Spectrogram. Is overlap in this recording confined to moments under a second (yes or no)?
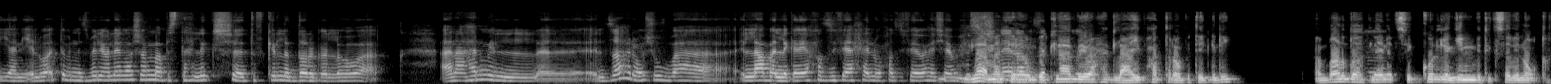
no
